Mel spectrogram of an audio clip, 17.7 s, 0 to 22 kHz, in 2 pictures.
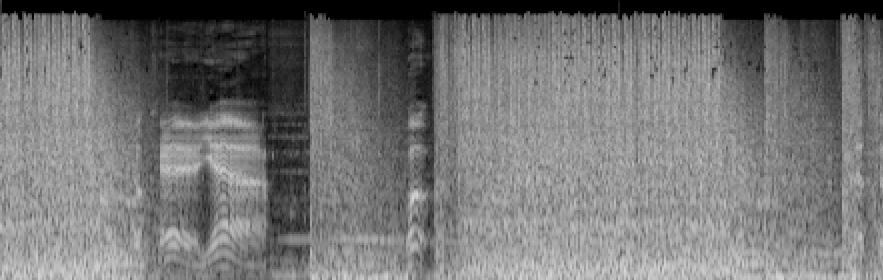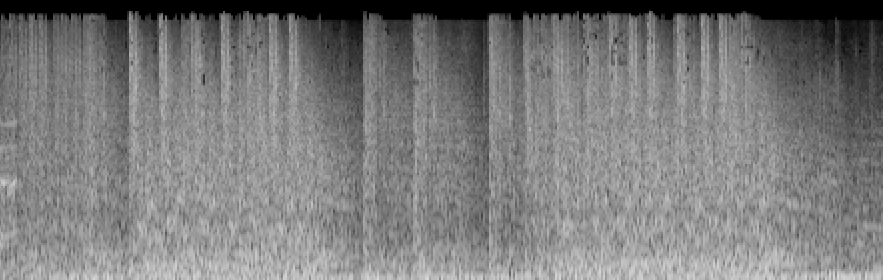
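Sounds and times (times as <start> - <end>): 
shotgun firing in a video game: 0.0 - 1.4, 3.1 - 17.0
speech: 1.6 - 2.8, 4.0 - 4.5, 8.8 - 9.3.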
